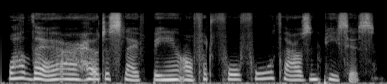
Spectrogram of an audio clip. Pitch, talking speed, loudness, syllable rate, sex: 230 Hz, 185 wpm, -19 LUFS, 5.3 syllables/s, female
